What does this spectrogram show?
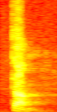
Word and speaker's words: thumb: And this. Thumb. Not thumb. It's not your thumb. It's your thumb. Thumb. The B is silent.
